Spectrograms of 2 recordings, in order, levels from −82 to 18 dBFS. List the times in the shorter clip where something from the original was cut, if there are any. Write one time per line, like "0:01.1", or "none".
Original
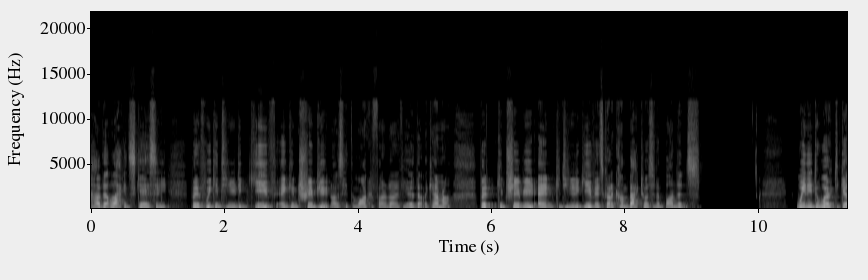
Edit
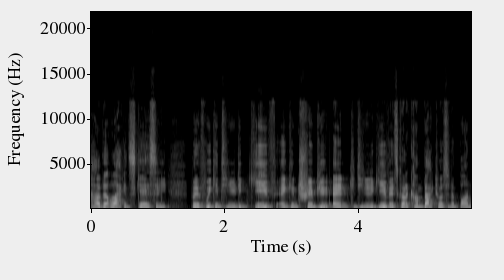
0:03.6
